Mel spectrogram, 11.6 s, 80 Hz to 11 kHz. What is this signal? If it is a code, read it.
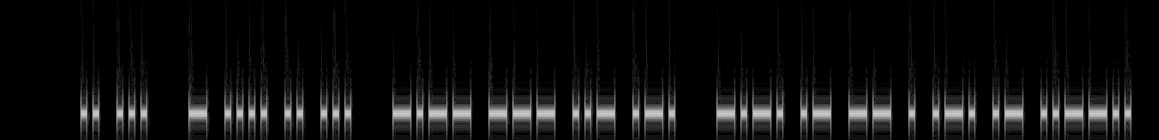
Morse code, heard as a keyed tone, about 20 wpm, 700 Hz. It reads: IS THIS YOUR CAMERA?
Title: Sentences from Top 1000 Words - Review Part 5 - 20wpm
